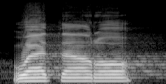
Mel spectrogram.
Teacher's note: Huruf ro dipanjangkan 2 harokat karena yang pertama di atas terdapat alif kecil, yang kedua terdapat alif bengkok atau alif maksurah ya.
